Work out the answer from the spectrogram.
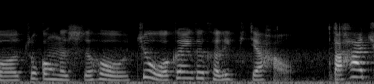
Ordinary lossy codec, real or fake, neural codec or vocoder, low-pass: none; real; none; 7.2 kHz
